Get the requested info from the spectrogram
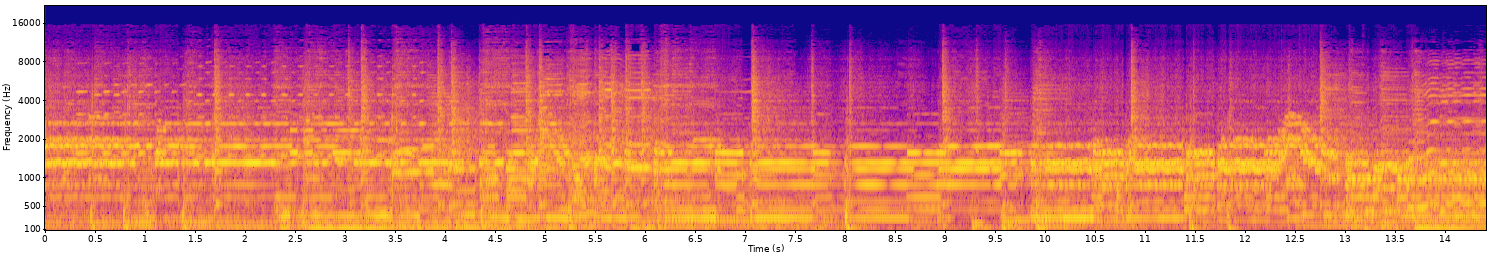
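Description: Blues band playing an instrumental passage led by a Hammond-style organ voice from a Nord Electro 2 stage keyboard: held organ chords and runs over a steady beat with drum and cymbal hits.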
